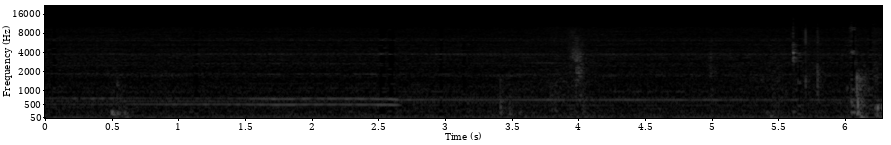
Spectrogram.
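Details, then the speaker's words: Marshall MG100HDFX solid-state amp powered up through jumper wires during power switch replacement: faint steady whirr with a wavering mid-pitched hum and scattered ticks; the cooling fan for the heat sink sounds rough, like it's going to die. "yeah that's good so i gotta find me to switch should i let it run that fan sounds like crap sounds like it's gonna die right out maybe maybe it'll quiet if it runs a while"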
